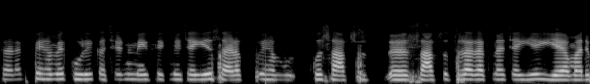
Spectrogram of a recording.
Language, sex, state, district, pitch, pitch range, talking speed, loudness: Hindi, female, Uttar Pradesh, Gorakhpur, 230 Hz, 215-235 Hz, 185 wpm, -22 LUFS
